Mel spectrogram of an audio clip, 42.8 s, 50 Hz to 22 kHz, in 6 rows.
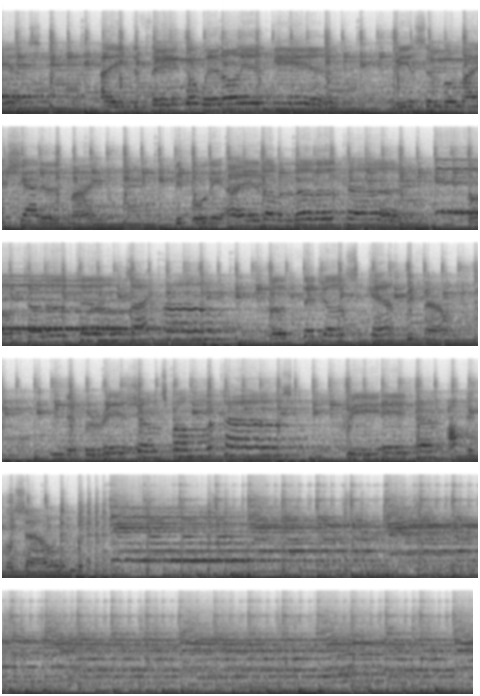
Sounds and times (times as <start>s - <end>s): Music: 0.0s - 42.7s.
